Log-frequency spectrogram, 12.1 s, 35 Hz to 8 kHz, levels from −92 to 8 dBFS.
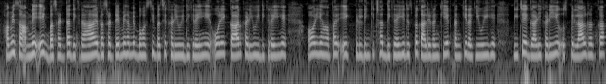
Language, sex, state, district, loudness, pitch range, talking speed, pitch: Hindi, female, Bihar, Gopalganj, -29 LUFS, 225-245 Hz, 280 wpm, 230 Hz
